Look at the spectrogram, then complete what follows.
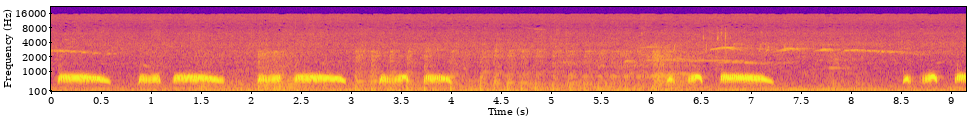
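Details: Caged lure spotted dove, Lombok, cooing steadily: short paired notes alternating with longer level coos in quick succession, with a low rumbling background and a thin whistled call from another bird.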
